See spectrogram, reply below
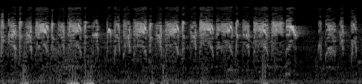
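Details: Sogok ontong, the crimson sunbird, in fast kemrecet chatter: a dense stream of very high, thin, buzzy twittering notes pouring out almost without a break, stopping briefly near the end before a few more chips.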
